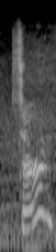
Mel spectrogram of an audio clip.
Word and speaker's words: Xrd: Xrd, you're saying it right?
